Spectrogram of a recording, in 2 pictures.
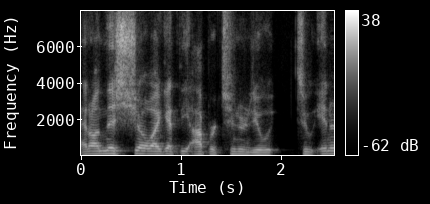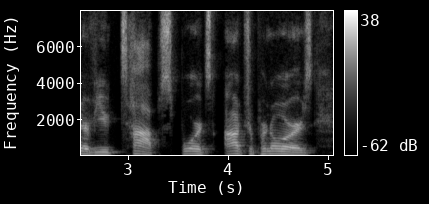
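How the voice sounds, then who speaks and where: The speaker is a man with a plain, everyday voice. His medium pitch moves at a moderate pace. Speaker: venture capitalist, show host. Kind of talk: podcast interview host.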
